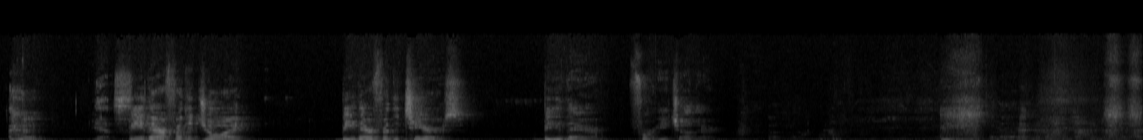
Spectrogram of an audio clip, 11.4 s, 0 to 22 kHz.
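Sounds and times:
speech: 0.3 - 2.6, 3.4 - 4.7, 5.4 - 7.2
laughter: 7.4 - 11.4
person imitating a nasal sniffle: 9.4 - 9.9
softer breathy sniffs: 9.4 - 9.9, 11.0 - 11.4.

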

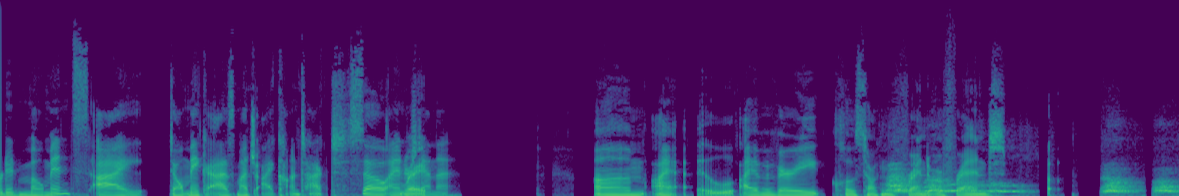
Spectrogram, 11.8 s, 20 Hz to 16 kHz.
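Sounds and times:
speech: 0.0 - 4.6, 6.0 - 10.2
dog barking: 8.8 - 10.4, 11.0 - 11.7.

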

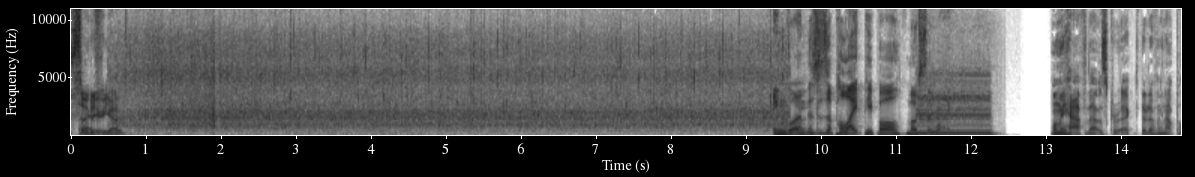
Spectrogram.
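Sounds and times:
applause from a large crowd: 0.0 - 9.8
speech: 0.1 - 0.9, 9.4 - 12.0, 13.1 - 14.8.

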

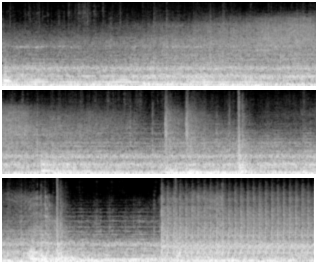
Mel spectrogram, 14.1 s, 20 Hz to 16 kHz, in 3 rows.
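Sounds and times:
constant low rumble of machinery: 0.0 - 14.1
tanks firing heavy gunfire: 11.8 - 14.1.

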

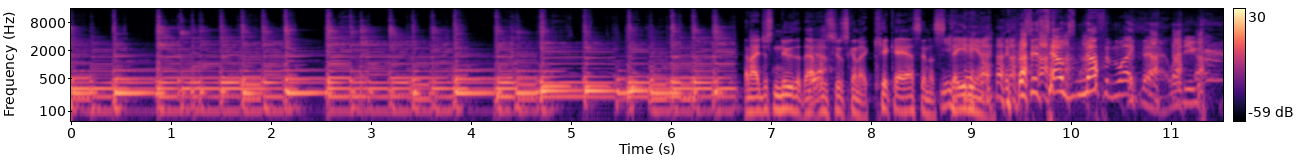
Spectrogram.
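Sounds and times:
riff plucked on a nylon-string acoustic guitar in an alternate tuning: 0.0 - 6.7
speech: 6.8 - 11.5
laughter: 8.8 - 11.5.

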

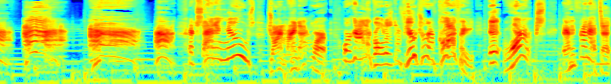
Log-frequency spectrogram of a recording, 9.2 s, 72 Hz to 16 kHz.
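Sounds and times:
black bird screaming loudly: 0.0 - 2.7
speech: 3.8 - 9.1.

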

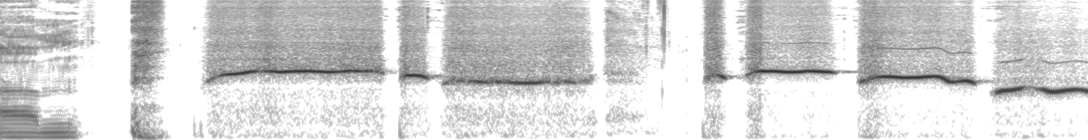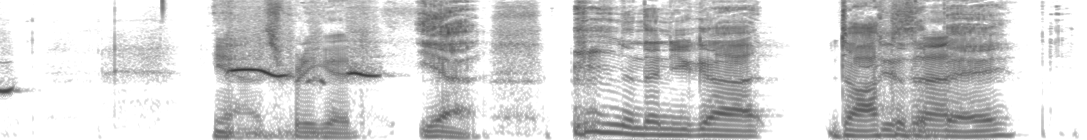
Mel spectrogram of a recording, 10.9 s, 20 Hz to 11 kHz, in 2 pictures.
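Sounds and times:
speech: 0.0 - 0.5, 6.9 - 10.6
person whistling a melody: 1.0 - 5.7, 6.5 - 7.5.

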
